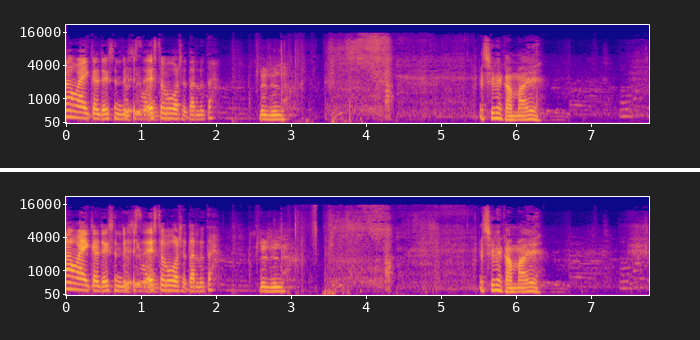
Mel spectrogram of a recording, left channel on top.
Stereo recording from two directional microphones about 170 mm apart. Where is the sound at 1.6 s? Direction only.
20° right (ahead or behind).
